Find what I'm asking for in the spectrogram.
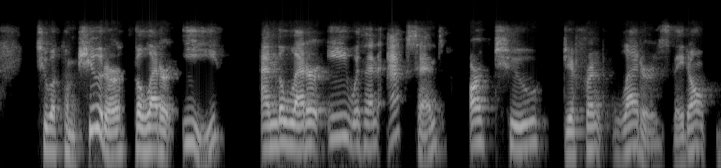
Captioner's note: with an accent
